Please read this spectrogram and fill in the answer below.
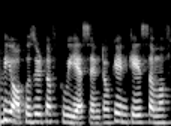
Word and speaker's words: quiescent: here the word quiescent this is pronounced as quiescent not quiescent quiescent has been underlined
